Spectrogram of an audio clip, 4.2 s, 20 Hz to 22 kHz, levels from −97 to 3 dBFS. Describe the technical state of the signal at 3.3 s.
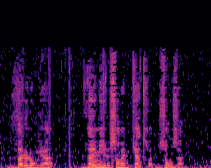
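At 3.3 s the background has dropped and broken up into twinkling specks. This is overdone noise removal, present throughout the clip: an over-aggressive noise reducer cuts frequency bands near its noise estimate, taking quiet speech detail with them.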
